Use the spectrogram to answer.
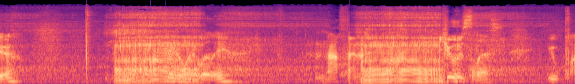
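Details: Man in deep sleep, unresponsive to a wet willy and to having an eyelid opened, snoring heavily: two long, loud, rattling snores with slow inhaled breaths between them in a quiet room.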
